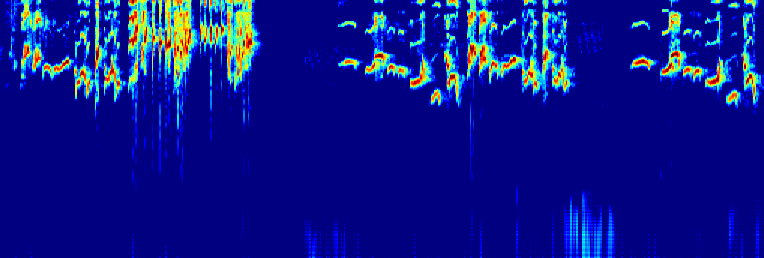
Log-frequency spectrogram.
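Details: Energetic Oriental magpie-robin song for coaxing a lazy bird to sing: opens with fast rattling buzzy trills, breaks off, then returns with clear whistled phrases of rising and falling notes, faint low hum in places.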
